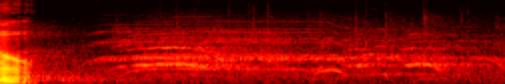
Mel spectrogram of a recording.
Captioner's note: audience cheers and applauds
